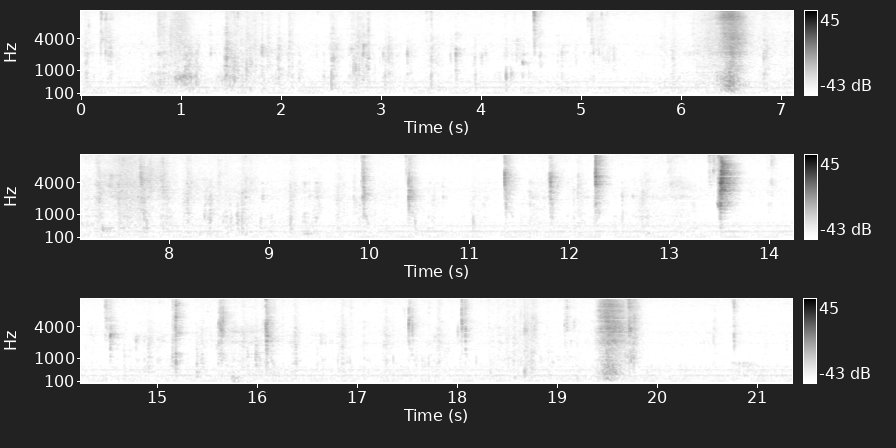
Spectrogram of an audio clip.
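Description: Close-miked chewing of a mouthful of noodles, with many small wet mouth clicks and smacks. Two louder, longer mouth sounds come about a third of the way in and near the end. A faint steady hum sits underneath.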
